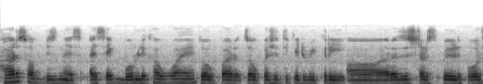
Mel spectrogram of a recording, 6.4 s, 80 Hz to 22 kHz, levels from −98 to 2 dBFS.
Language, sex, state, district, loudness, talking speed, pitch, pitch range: Hindi, male, Maharashtra, Pune, -17 LUFS, 175 wpm, 125 Hz, 120-130 Hz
